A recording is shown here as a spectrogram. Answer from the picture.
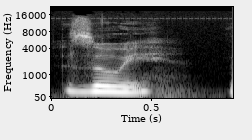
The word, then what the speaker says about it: Zoé: How does it sound in French? – Zoe. – Zoe. – Yeah? – That's better.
